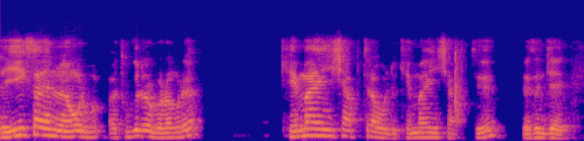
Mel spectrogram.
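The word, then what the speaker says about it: Gemeinschaft: 자, 거기 가로 안에 이렇게 써놓은 게 이제 이게 발음이 어떻게 되면 게마인샤프트라고 있습니다. 게마인샤프트라고 써놓으세요. 이게 의미. 게마인샤프트가 바로 독일어예요. 독일어. 영어가 아니에요.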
